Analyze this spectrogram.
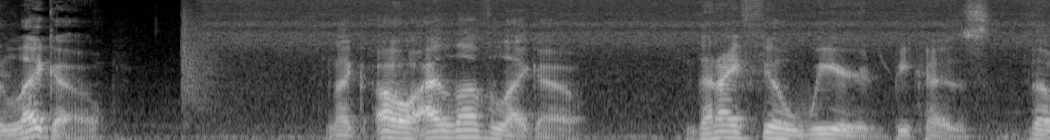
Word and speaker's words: Lego: I love Legos. I'm an adult, and I love Legos. Or Lego, I guess Lego is the correct pronunciation. I always feel weird about that, though. Because, I grew up saying Legos.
